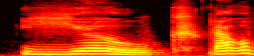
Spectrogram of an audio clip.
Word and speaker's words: yolk: K 앞에 있는 L 발음은 발음을 거의 안 합니다. 네, 그래서 walk처럼 쟤는 계란 노른자를 말하거든요. 그래서 쟤도 L 발음을 하지 않고 yoke라고 발음해 주시면 돼요.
